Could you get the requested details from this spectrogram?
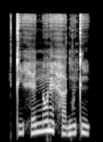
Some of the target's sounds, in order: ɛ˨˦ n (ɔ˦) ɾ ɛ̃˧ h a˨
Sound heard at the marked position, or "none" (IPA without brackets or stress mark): ɔ˦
